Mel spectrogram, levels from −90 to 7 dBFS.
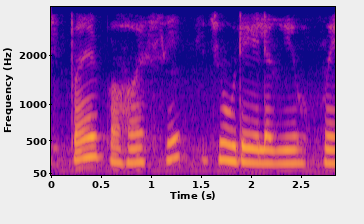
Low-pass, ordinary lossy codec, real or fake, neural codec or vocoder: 3.6 kHz; none; real; none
